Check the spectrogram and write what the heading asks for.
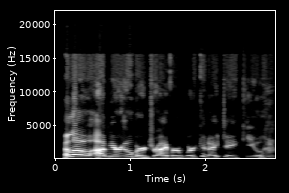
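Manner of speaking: high, loud hammed-up driver greeting; pretend Uber driver. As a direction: call out like an eager cabbie, imitating. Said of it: "he's pretending to be an Uber driver in Warzone".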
